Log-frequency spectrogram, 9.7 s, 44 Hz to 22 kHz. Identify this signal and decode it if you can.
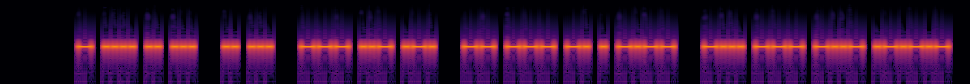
Morse code, heard as a keyed tone, about 28 wpm, 700 Hz. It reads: THIS IS OUR MONEY BOX.
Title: Sentences from Top 1000 Words - Review Part 2 - 28wpm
